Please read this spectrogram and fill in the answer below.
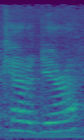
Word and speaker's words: curandera: did you ever learn how to do the curandera?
